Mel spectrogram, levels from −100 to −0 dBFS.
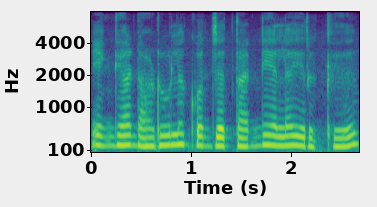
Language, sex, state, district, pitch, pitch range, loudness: Tamil, female, Tamil Nadu, Nilgiris, 195 Hz, 185-205 Hz, -17 LUFS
